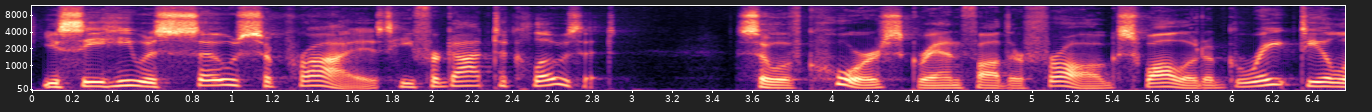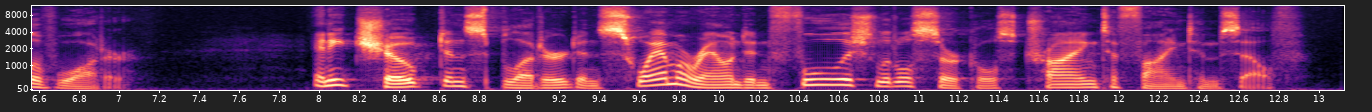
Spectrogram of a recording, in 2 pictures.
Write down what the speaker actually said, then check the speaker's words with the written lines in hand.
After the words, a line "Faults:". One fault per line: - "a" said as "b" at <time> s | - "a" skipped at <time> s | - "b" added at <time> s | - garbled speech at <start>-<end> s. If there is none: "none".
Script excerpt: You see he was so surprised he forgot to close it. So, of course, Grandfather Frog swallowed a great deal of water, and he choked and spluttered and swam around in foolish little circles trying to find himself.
You see he was so surprised he forgot to close it. So, of course, Grandfather Frog swallowed a great deal of water, and he choked and spluttered and swam around in foolish little circles trying to find himself.
Faults:
none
